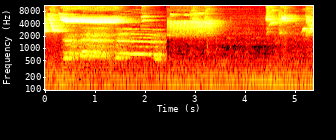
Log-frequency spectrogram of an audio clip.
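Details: Energetic canary singing, used as a tutor recording for shamas. It opens with a loud, sustained, rich trill with layered tones and then breaks into quieter rolling phrases and short, sharp, high bursts.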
